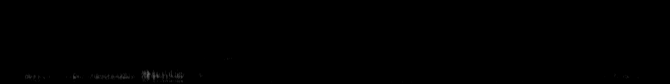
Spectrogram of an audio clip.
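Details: A few low gurgling rumbles over two seconds, then quiet; stomach growling (borborygmi) with a full stomach after lunch.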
